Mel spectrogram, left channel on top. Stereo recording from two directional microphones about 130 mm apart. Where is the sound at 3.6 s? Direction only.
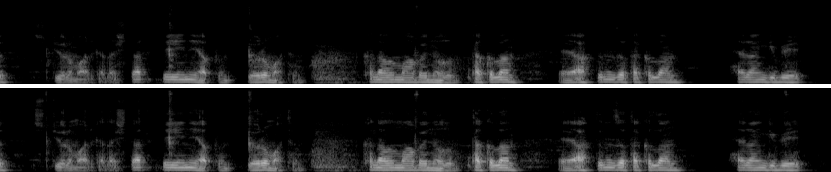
35° right (ahead or behind).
